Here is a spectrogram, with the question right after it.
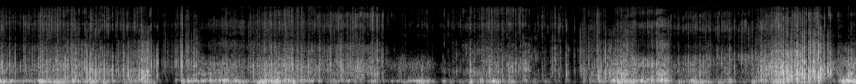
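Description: Long pointed green nails on both hands scratch all over a large, round, purple foam windscreen, soft and porous over a hollow microphone grille. The result is a dense, continuous, crunchy scratching with a heavy low rumble and muffled tone, swelling and dipping briefly throughout.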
